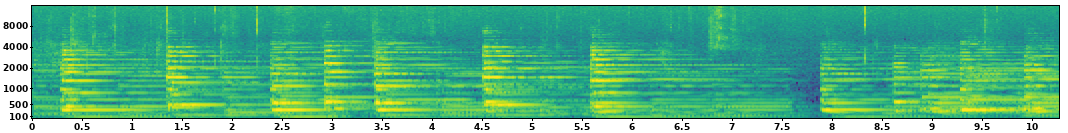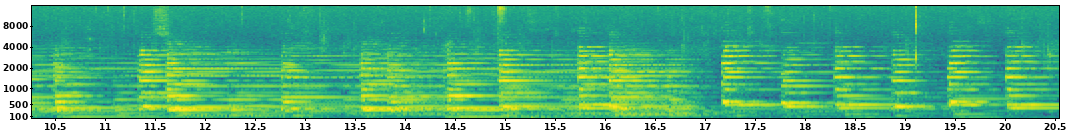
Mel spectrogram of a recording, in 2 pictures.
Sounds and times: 0.0s klavier vorspiel 20.5s

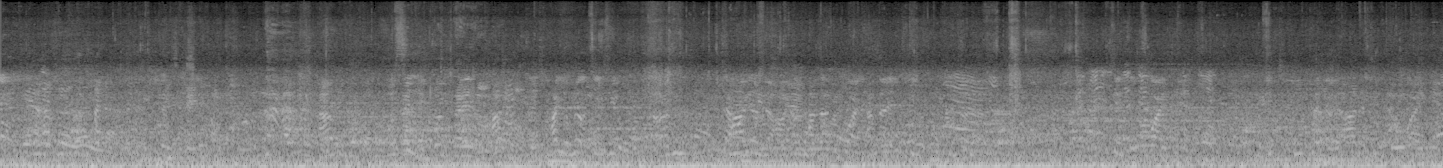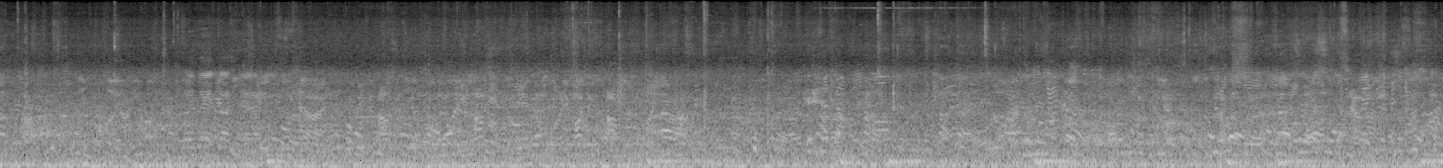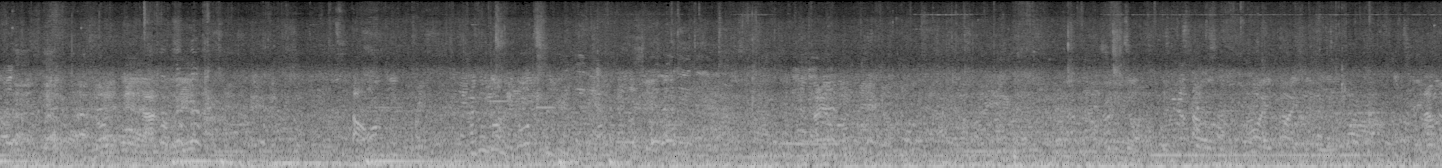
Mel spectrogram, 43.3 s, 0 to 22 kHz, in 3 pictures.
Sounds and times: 0.0s protest crowd 43.2s

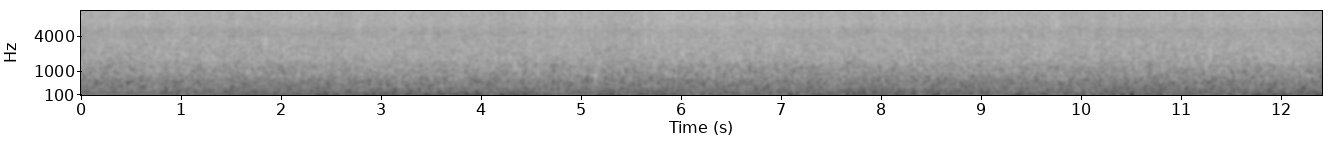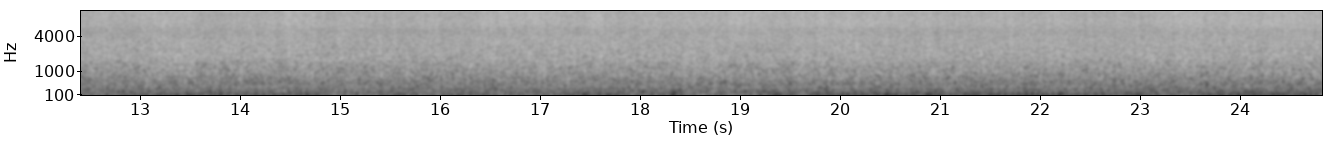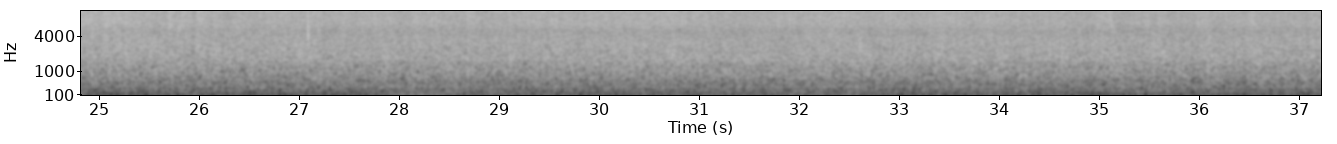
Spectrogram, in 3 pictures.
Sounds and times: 0.0s Small waterfall 37.2s

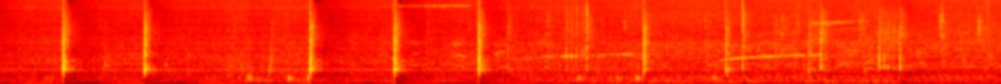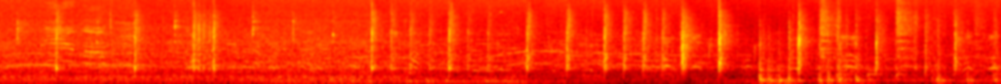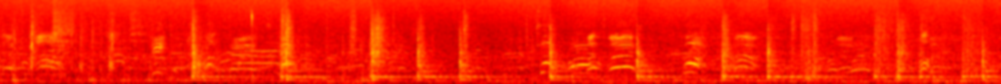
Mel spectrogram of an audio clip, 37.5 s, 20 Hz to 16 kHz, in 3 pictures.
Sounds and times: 0.0s drums 37.5s
0.0s kids 37.5s
0.0s muscle cars 37.5s
0.0s soldiers 37.5s
0.0s police sirens 29.5s

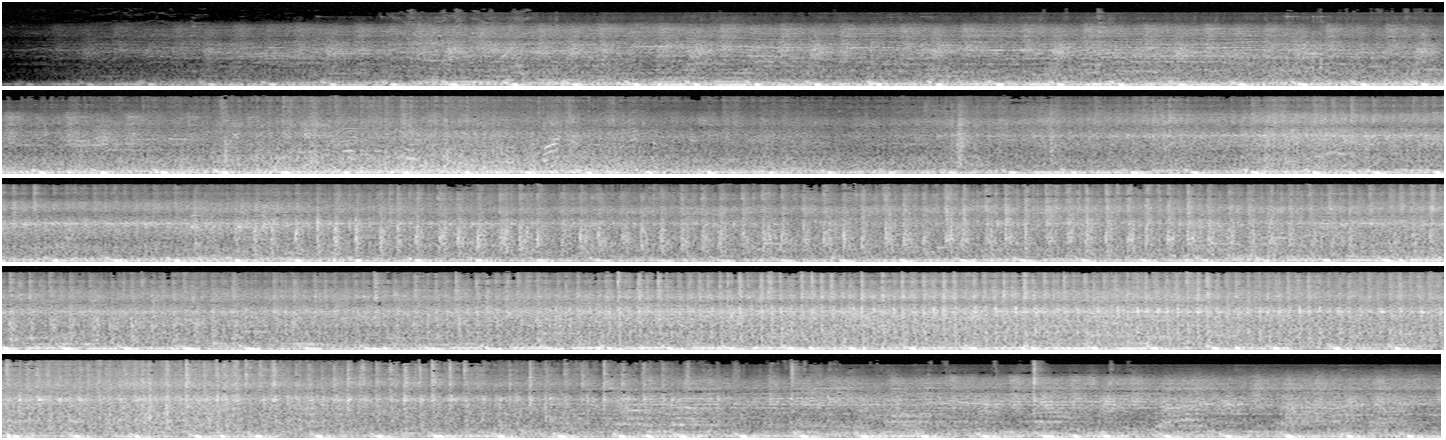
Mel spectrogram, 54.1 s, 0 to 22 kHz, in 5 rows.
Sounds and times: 0.6s fair attractions 54.0s
7.1s Roller Caster 52.8s

